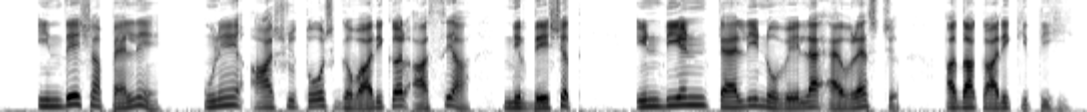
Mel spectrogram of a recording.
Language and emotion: Dogri, neutral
